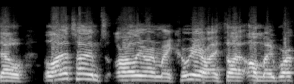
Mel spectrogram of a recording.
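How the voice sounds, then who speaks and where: A man speaks loudly at a fairly quick pace. His pitch is high. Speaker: live stream viewer asking a question. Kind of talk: live Q&A question. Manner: fast.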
